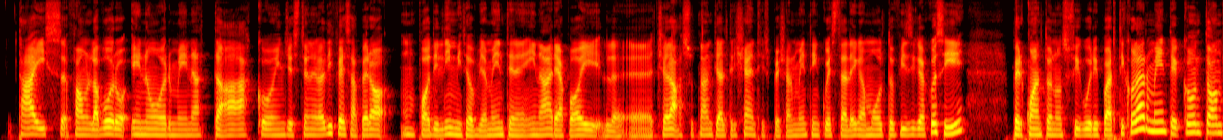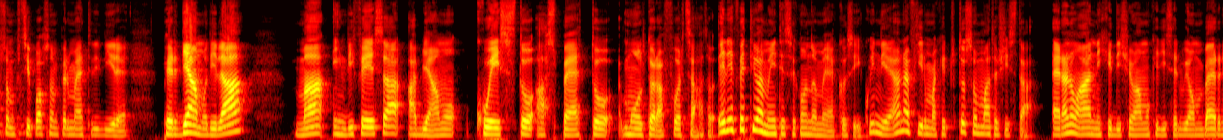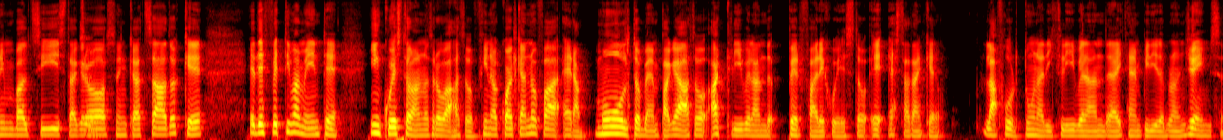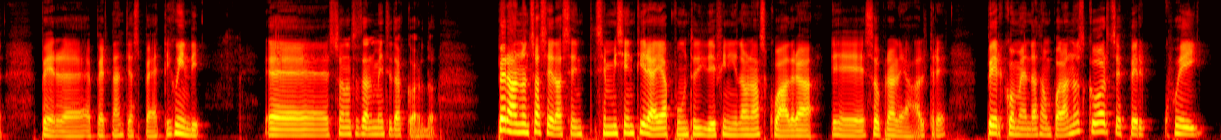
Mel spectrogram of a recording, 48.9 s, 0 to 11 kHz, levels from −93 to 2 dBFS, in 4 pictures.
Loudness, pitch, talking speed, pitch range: -28 LUFS, 140 Hz, 190 wpm, 130-160 Hz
